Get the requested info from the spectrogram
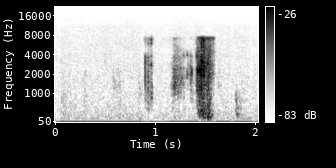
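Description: Near silence, broken by a few faint short clicks in the middle, the clearest about a second and a half in.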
